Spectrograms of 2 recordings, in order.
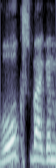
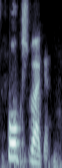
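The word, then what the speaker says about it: Volkswagen: इसको आप, हाँ, इसको बहुत लोग वोक्स वैगन कहते हैं, वोक्स वैगन, जबकि इसका सही प्रोनाउंसिएशन है फोक्स वैगन। ठीक है, इसको बोलना है फोक्स वैगन। हाँ, इसको वोक्स वैगन नहीं कहते। एफ का साउंड देता है।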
